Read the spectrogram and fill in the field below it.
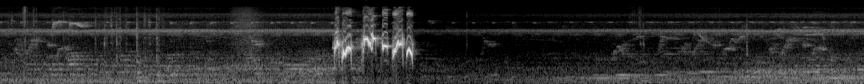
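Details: Red-whiskered bulbul decoy singing in the morning in a double, long twisted voice style, used to train birds and call in wild ones: one quick burst of five loud warbled notes amid a steady high hiss and faint background chirps.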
